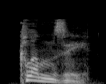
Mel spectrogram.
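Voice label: "clumsy", British English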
